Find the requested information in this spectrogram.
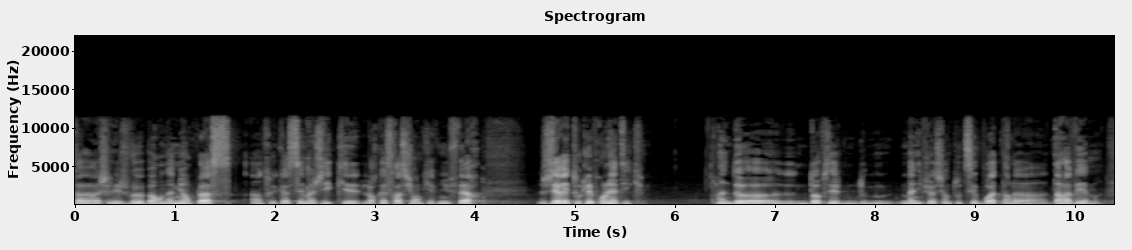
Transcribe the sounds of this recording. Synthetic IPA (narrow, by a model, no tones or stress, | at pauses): saʁaʃeleʒəvøbaɔ̃namiɑ̃plas | ɛ̃t̪χykasemaʒikʰːɛlɔʁkʲɛst̪χasjɔ̃kʲiɛvənyfɛʁ | ʒeʁet̪ut̪lepχɔblemat̪ik | d̪əd̪ɔpsed̪əmanipylasjɔ̃d̪ət̪ut̪sebwat̪̚d̪ɑ̃la̰d̪ɑ̃laveɛm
